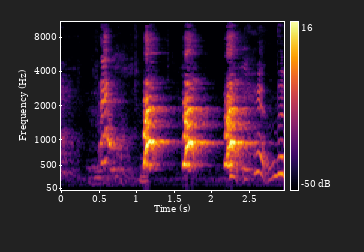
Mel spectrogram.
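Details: Sheltie, Collie and Frenchie barking at a squirrel on a rainy March day; four sharp barks roughly half a second apart, a person's voice faintly underneath and a whiny tail at the end.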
